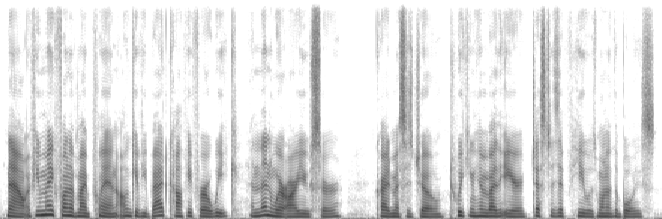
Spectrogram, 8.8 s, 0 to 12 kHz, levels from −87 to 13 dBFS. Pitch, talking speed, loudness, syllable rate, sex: 175 Hz, 265 wpm, -20 LUFS, 5.5 syllables/s, female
